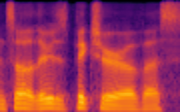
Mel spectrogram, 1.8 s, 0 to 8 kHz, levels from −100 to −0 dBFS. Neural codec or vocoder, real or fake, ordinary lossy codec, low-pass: codec, 16 kHz, 0.2 kbps, FocalCodec; fake; Opus, 64 kbps; 7.2 kHz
